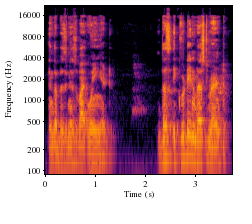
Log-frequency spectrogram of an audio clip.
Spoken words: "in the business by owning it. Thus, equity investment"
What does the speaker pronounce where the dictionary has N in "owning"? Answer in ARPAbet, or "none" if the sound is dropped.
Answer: none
